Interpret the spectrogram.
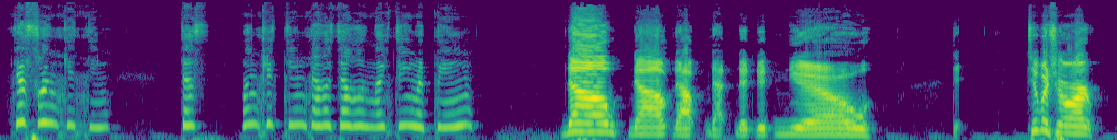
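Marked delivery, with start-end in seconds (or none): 0.2-4.8 put-on childlike voice, higher and louder. Reading a sentence aloud to mock how silly it sounds: put-on Dinky voice. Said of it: "I will once again say this in my dinky voice".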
